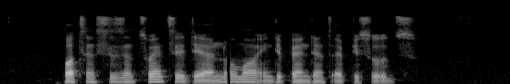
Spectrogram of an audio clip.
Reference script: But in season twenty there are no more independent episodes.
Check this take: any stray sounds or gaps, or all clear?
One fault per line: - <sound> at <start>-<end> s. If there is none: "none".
- dropout at 2.3-2.3 s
